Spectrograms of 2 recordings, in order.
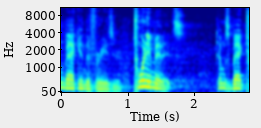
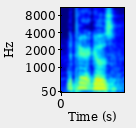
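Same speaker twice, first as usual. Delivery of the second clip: ordinary talk, nothing marked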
